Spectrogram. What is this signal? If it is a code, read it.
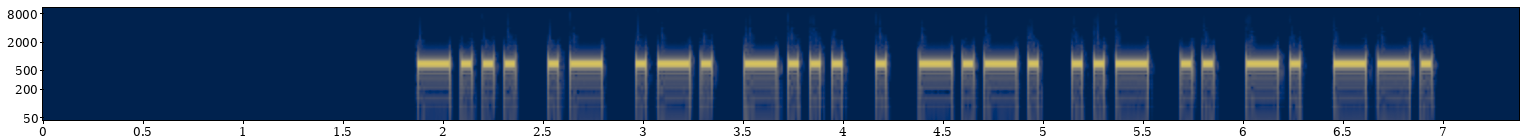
Morse code, heard as a keyed tone, about 22 wpm, 690 Hz. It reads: BARBECUING
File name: Easy Words - Speed-Racing with Hints - 22wpm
